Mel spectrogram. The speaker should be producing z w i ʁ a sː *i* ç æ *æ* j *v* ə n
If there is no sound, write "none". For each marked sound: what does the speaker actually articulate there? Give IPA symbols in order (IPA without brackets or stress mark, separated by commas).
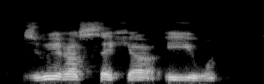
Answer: æ, i, w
